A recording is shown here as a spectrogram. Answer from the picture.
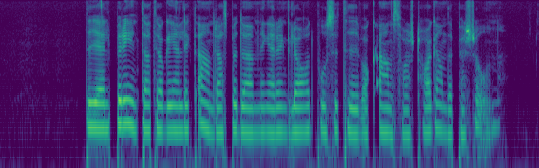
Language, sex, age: Swedish, female, 53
